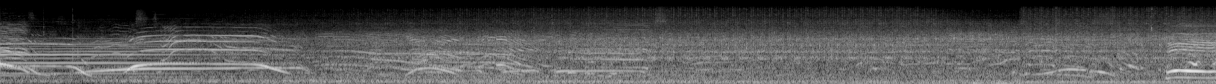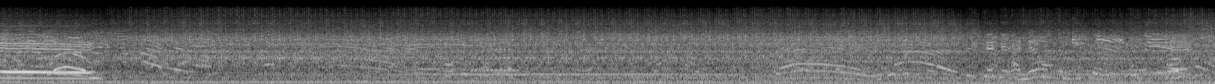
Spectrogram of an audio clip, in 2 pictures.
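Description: Converted school bus's engine idling, under excited shouting and cheering from a small crowd. About halfway through, a loud held blast of just over a second stands out above the rest.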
